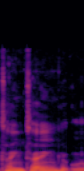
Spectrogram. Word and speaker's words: Tintin: Tintin, or to give him his French pronunciation, Tintin, first appeared in printed form on the 10th of January 1929, where he went on to have his first landmark adventure.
